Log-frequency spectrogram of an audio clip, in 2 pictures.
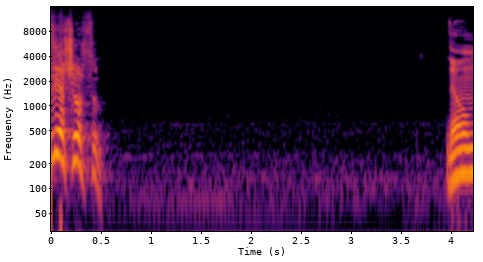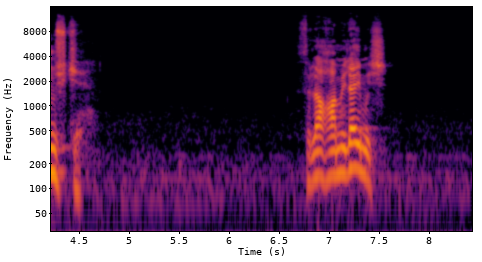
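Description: An elderly man speaks in short, strained bursts, close by.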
